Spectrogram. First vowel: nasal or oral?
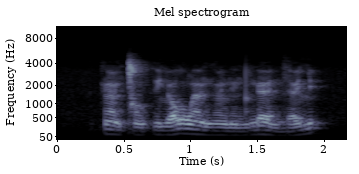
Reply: nasal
